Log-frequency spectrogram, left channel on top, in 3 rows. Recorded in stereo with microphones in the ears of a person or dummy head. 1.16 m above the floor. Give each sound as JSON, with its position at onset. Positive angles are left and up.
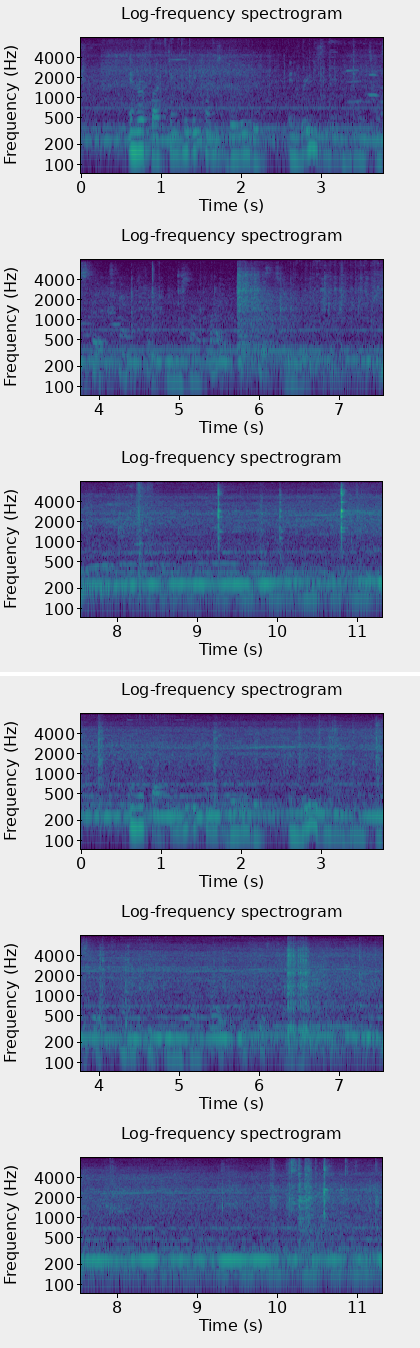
{"t": 0.6, "sound": "a man speaking", "side_deg": 75, "distance_m": 0.8}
